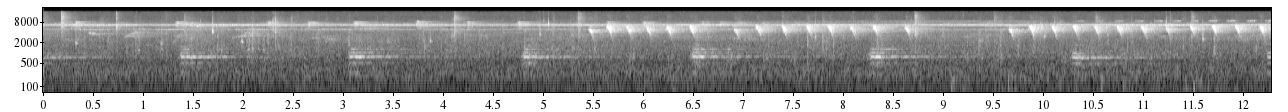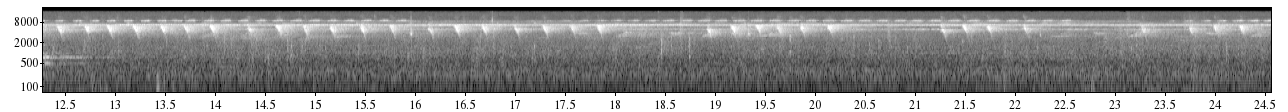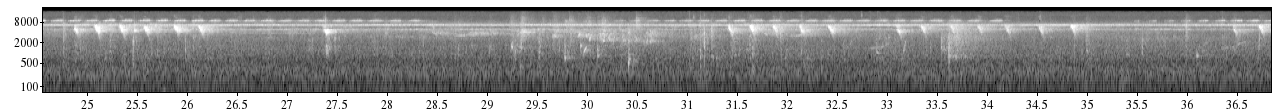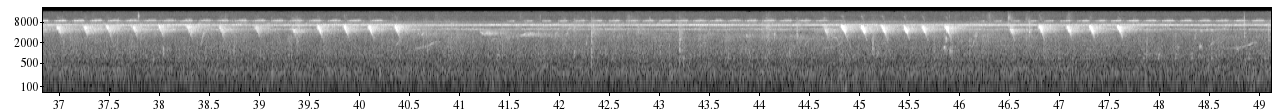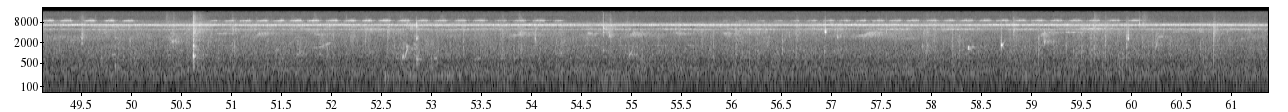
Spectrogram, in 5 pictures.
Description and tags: Thailand jungle morning crickets, birds echo +water drops on plants3 natural
Thailand jungle morning crickets, birds echo +water drops on plants natural
birds, field-recording, Thailand, water, drops, crickets, morning, jungle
